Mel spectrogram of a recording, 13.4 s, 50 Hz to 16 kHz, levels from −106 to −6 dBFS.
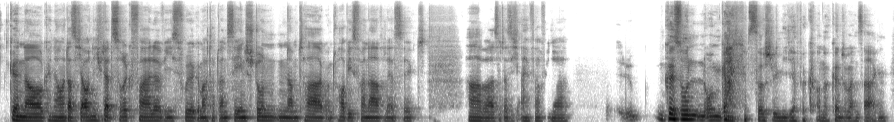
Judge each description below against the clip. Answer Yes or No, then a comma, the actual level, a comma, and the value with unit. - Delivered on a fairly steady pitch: Yes, narrow, 1.8 semitones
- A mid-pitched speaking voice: No, very low, 95 Hz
